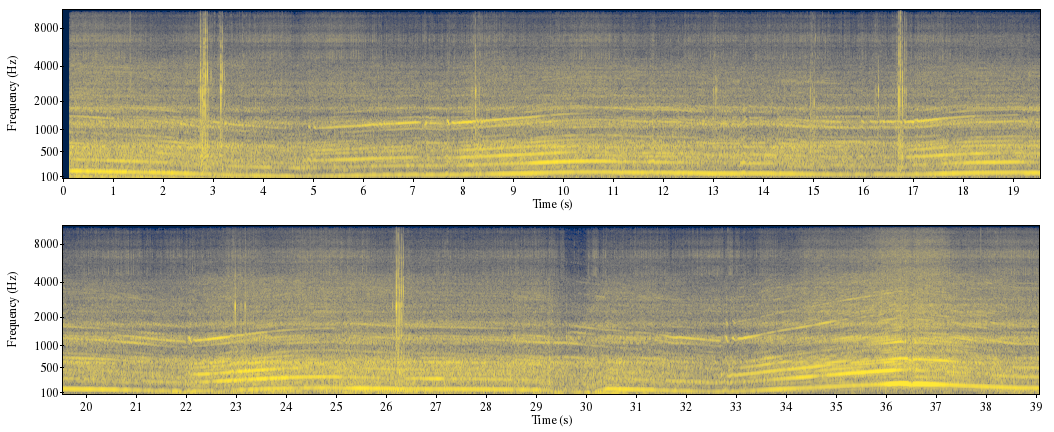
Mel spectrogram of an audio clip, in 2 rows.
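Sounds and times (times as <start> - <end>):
motorcycle engine running: 0.2 - 39.0
sharp clicks: 2.6 - 3.8, 8.1 - 8.4, 16.2 - 17.0, 22.9 - 23.3, 26.1 - 26.5.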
